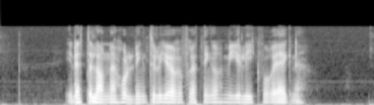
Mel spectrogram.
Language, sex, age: Norwegian, male, 25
